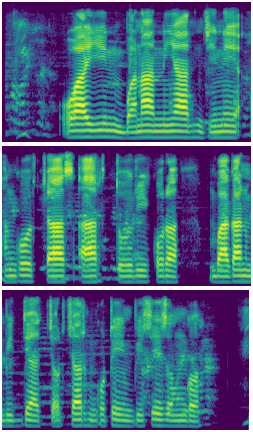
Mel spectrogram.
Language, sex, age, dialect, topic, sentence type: Bengali, male, 18-24, Western, agriculture, statement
